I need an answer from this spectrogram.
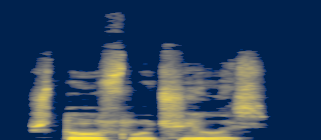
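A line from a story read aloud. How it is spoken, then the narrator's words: Quiet, muffled question. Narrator (Russian): Тихо спросил куда-то в макушку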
